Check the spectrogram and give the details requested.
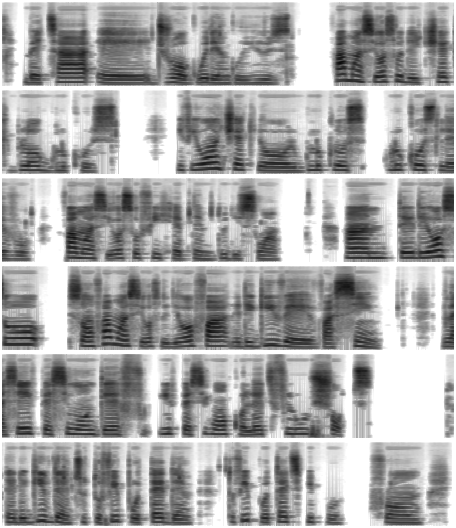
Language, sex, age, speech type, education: Nigerian Pidgin, female, 30-45, spontaneous, tertiary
